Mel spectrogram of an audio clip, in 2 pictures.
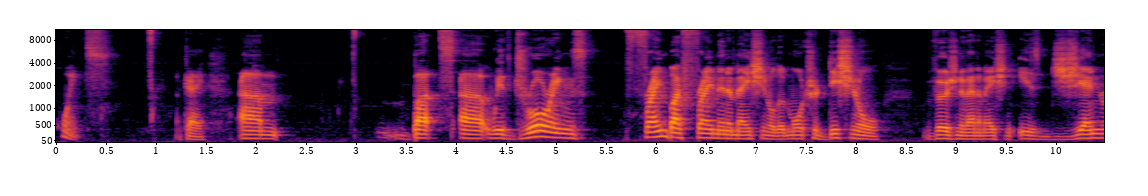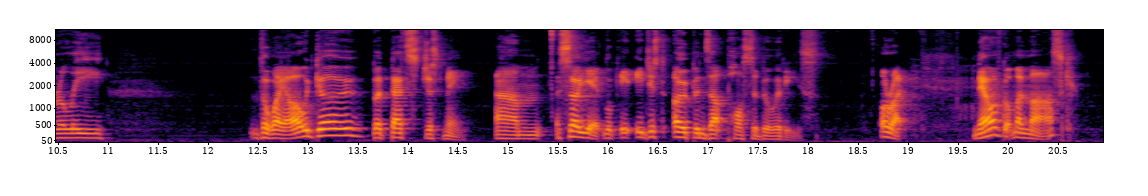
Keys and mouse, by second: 8.1 click.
